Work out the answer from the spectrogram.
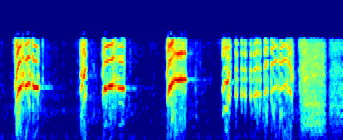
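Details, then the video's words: Dolphin voice: loud, sweeping whistles that rise then drop, given in separate bursts. They are followed by a rapid stuttering series of pulsed squeaks and a final hoarse, buzzy burst. "Yunus Sesi - Dolphin voice - Voice of Dolphin"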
